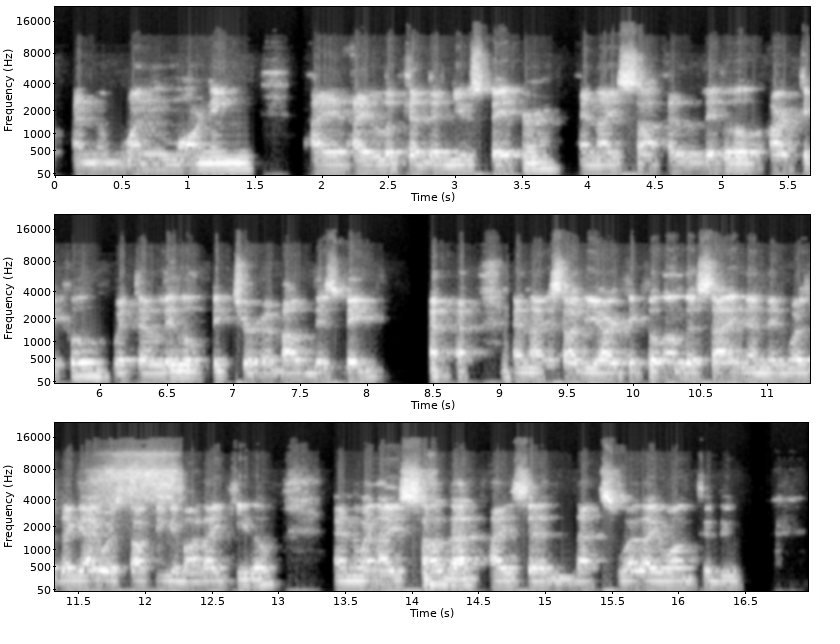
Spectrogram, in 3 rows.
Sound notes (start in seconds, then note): 8.5 laughing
